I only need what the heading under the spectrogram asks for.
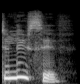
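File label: "delusive", British English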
